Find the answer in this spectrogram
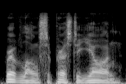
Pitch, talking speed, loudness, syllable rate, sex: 90 Hz, 190 wpm, -16 LUFS, 6.1 syllables/s, male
